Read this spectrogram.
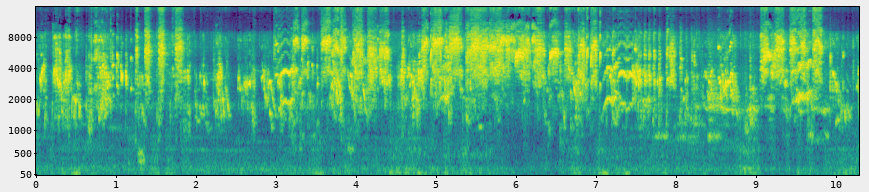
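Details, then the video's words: Budgie breeding pair pouring out dense, high twittering chatter, bursts of rapid chirps and squeaky warbles that swell in the middle and tail into scattered notes. "Cute Budgies Chirping Sounds"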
